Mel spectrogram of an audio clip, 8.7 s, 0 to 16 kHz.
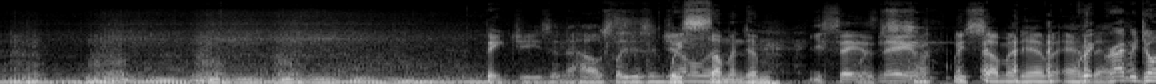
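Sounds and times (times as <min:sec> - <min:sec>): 
Harley-Davidson motorcycle engine revving: 0:00.0 - 0:05.4
speech: 0:03.6 - 0:08.6
laughter: 0:04.7 - 0:08.6.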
